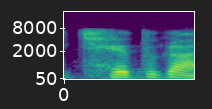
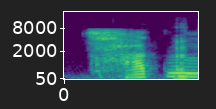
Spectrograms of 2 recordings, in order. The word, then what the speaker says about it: 차드: 그 나라 이름이 체드가 아니고 차드라고 차드예요, 하더라고요.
